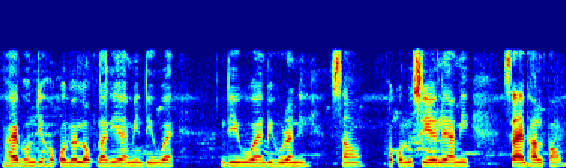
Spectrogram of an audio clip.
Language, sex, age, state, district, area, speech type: Assamese, female, 18-30, Assam, Lakhimpur, urban, spontaneous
